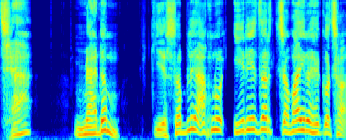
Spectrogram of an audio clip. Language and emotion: Nepali, disgusted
